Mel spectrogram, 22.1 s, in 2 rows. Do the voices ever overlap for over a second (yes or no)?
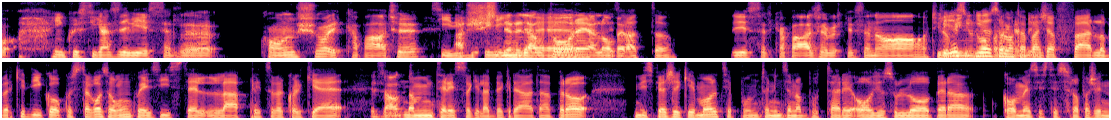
yes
